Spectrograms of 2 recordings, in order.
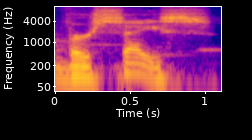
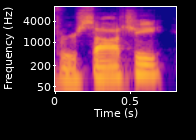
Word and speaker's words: Versace: that she got a Versace dress. We tried to explain to her that it was actually pronounced Versace, but uh she didn't listen.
